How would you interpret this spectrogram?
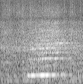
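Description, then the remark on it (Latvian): A small model train runs along its tracks past lit-up little houses, set on a board decorated with old railway ticket pictures, with a steady, low rumbling whir, and a short, clear whistle-like tone rises briefly in the middle. No one speaks. “Mazs modeļu vilciens traucas garām izgaismotām mājiņām, kas kopā ar sliedēm ir novietots uz palikņa, kas izdekorēts ar sendienu dzelzceļa biļešu attēliem.”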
